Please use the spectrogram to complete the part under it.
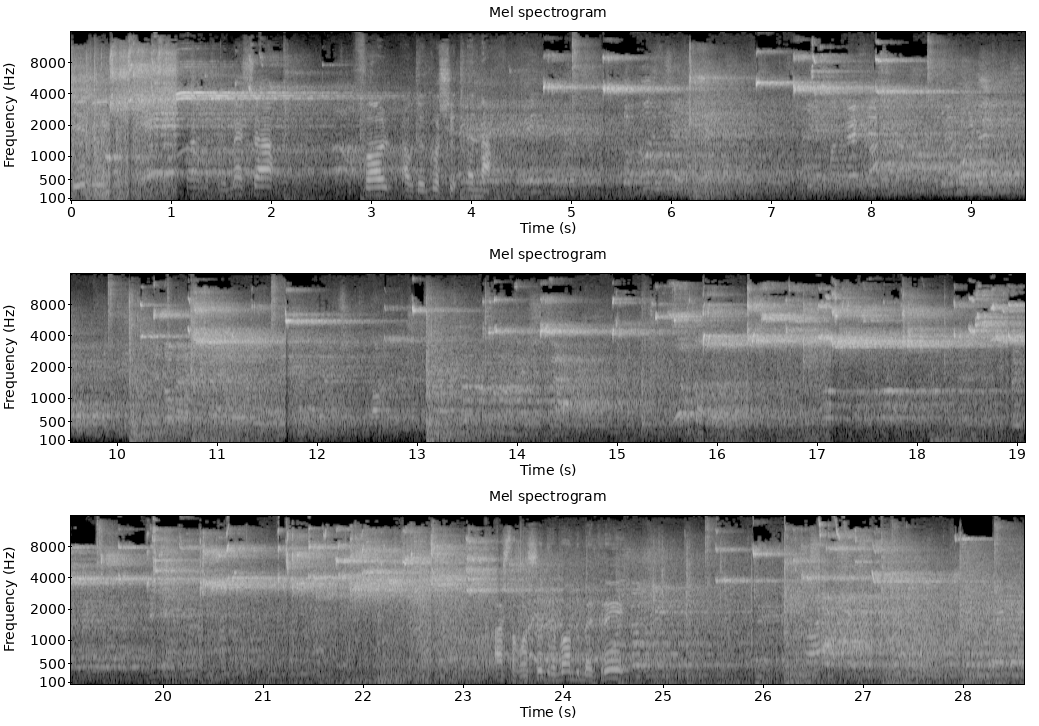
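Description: Men shout and call out to one another across the court.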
